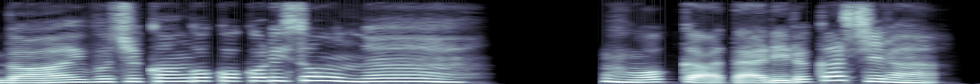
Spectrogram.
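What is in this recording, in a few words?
OPERATION BEGIN Japanese, Voice; GF Alarm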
